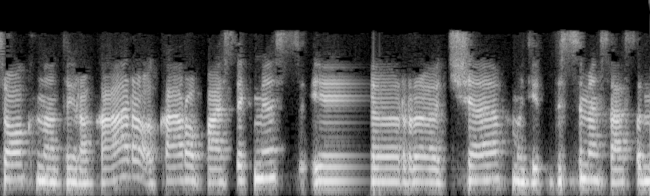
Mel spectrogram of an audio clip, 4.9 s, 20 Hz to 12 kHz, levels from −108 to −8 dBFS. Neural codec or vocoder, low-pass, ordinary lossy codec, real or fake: none; 7.2 kHz; MP3, 48 kbps; real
